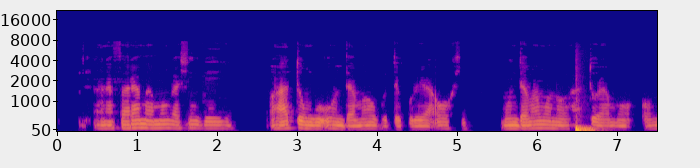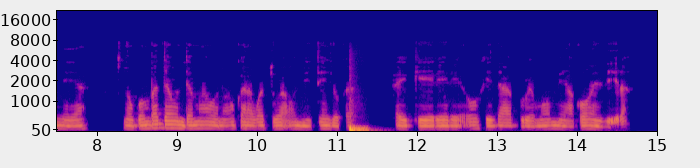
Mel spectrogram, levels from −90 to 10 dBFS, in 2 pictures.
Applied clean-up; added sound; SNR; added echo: none; Bass drum; -4 dB; none.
